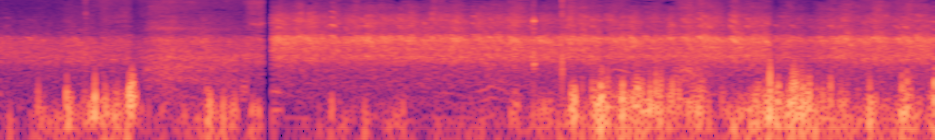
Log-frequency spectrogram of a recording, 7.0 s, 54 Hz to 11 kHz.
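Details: Many thousands of rooks gathering to roost on a winter evening in a field at Buckenham Carrs, Norfolk, 31 December 2011; a dense, continuous chorus of harsh overlapping caws with steady background hiss.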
